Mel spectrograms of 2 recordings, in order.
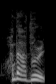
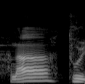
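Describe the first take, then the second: First: The count is said tensely and hurriedly. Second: The count is said in a relaxed, easy way.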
